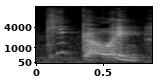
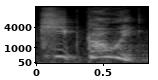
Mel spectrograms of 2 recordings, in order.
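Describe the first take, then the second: First: Higher, brighter second keep going; said higher the second time; high encouraging push. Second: Said in the usual way. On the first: Shown as a demonstration. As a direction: cheer herself on to keep going.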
